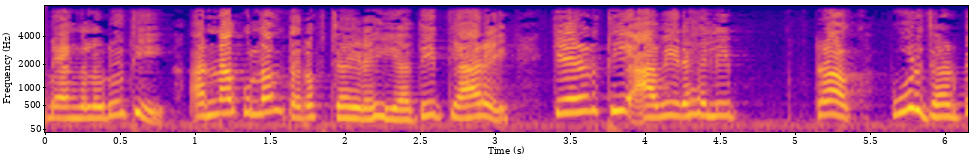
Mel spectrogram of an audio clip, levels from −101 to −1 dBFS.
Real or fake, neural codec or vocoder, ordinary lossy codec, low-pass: real; none; none; 7.2 kHz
